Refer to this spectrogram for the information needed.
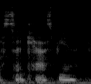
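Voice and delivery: plain reading voice

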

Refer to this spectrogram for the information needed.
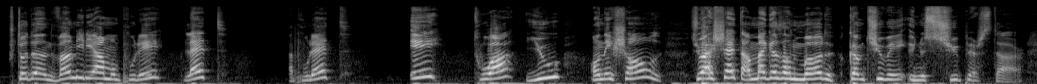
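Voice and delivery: loud, lightly voiced generous benefactor; playful impression of Tati handing out money. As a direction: boom out a grand promise, a little mocking. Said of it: "Tati, elle me fait".

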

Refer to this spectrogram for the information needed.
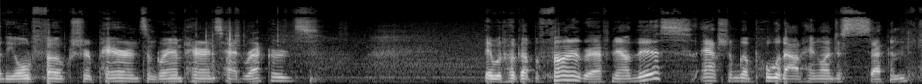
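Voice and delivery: ordinary delivery

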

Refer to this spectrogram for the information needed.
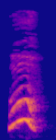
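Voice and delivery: high, loud "oh"; startled cry. Acted. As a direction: cry out as if ambushed. Startled by the ambush.

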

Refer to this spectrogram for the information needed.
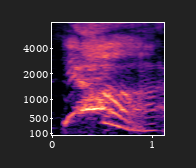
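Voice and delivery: loud, high whoop; sudden shout. Real, not acted. Comic on stage to the audience, sudden shout. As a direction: belt it out to the crowd.

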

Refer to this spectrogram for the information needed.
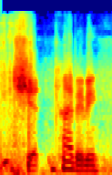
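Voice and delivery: usual speaking voice

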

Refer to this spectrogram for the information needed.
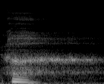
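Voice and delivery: long, resigned exhale; exasperated sigh. Acted. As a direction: let out a heavy acted sigh. Acted exasperated reaction to spill.

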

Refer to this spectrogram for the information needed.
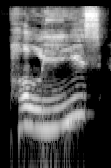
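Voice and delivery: drawn-out, wheedling please; mock pleading. A narrator's reading. Doctor at the barricaded door, mock pleading. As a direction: stretch it into a rising mock plea.

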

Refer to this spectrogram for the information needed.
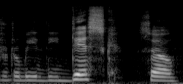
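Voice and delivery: usual speaking voice

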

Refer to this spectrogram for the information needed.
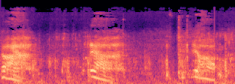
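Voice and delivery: high strained effort grunts. Real, not acted. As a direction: grunt with each paddle stroke. Grunts while paddling hard.

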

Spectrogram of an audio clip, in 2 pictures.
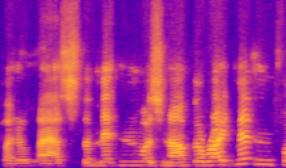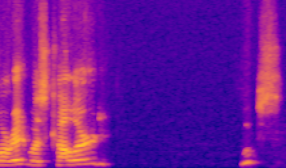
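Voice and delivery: put-on gentle read-aloud for children; telling the kitten story to little listeners; story narration. A narrator's reading. Parent telling a kitten story to children, gentle read-aloud voice.

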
